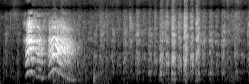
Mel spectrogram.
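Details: Labrador Retriever dog indoors, looking at someone hidden behind a curtain; two drawn-out whines that rise then fall, followed by quick, irregular panting and sniffing, with a person's voice nearby.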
